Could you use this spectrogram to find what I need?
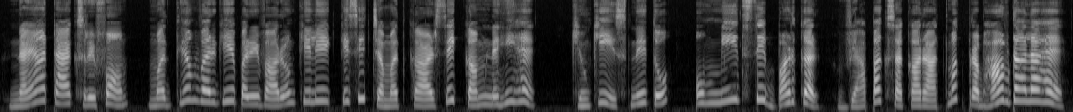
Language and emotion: Hindi, surprised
